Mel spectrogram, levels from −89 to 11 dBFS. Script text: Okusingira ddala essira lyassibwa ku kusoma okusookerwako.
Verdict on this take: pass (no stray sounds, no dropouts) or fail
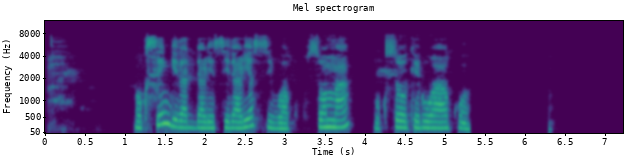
pass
